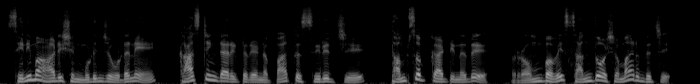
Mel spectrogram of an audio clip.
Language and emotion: Tamil, happy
